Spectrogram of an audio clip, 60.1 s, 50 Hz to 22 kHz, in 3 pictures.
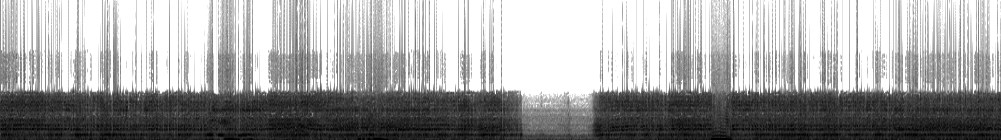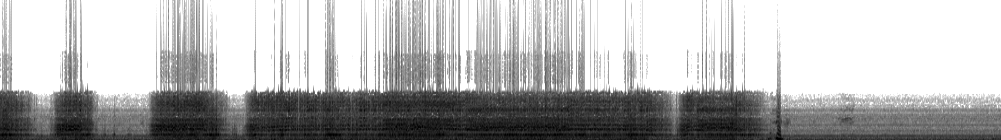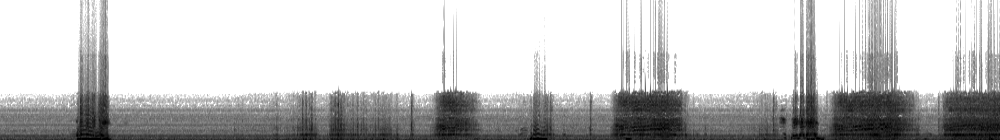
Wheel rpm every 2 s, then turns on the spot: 160, 160, 160, 160, 150, 20, 130, 160, 160, 160, 70, 60, 80, 160, 160, 160, 120, 70, 0, 0, 0, 0, 0, 20, 30, 0, 70, 10, 70, 70.
10-12 46-48 52-54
